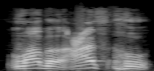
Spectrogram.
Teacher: با میں قلقلہ کریں گے، آواز خوب ظاہر کریں گے اور عین کی آواز نمایاں کریں گے، وابعث، سا میں سیٹی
